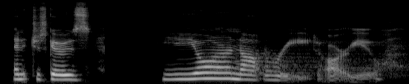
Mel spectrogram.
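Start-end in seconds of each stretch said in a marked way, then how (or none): 1.6-3.8 eerie, spooky, echoing voice. A voice echoes through the cabin asking if the listener is Reed: spooky echoing voice. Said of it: "a voice that kind of echoes through the cabin in a spooky way".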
